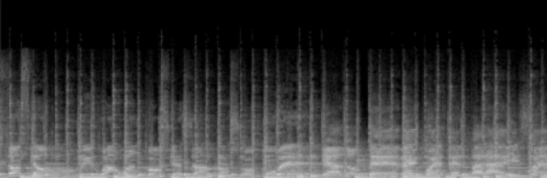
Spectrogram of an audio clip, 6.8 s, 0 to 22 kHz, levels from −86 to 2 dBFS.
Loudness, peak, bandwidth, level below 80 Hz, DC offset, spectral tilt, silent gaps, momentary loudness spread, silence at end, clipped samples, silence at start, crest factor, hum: -19 LUFS; -2 dBFS; 16 kHz; -36 dBFS; under 0.1%; -5 dB/octave; none; 4 LU; 0 s; under 0.1%; 0 s; 18 dB; none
